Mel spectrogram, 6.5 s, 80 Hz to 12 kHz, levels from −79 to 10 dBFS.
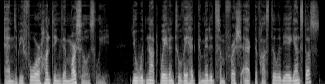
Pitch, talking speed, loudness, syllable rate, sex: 110 Hz, 185 wpm, -18 LUFS, 5.6 syllables/s, male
